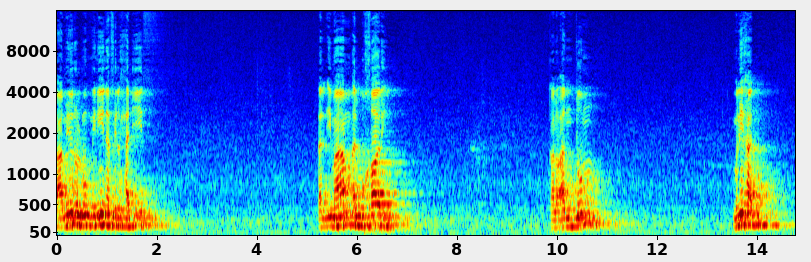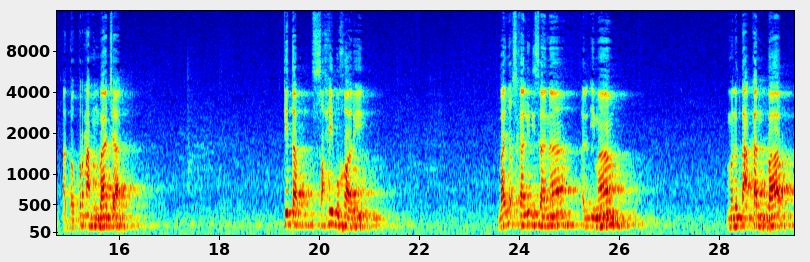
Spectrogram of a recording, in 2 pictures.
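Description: A middle-aged man speaks calmly into a microphone in phrases with long pauses, in an echoing room.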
